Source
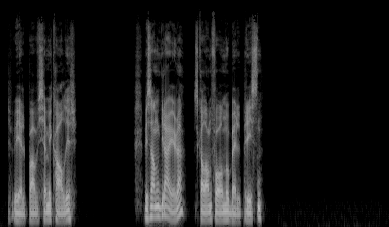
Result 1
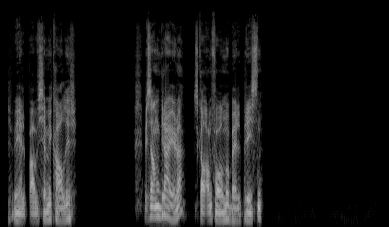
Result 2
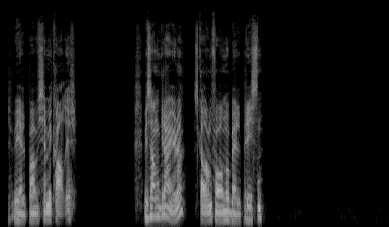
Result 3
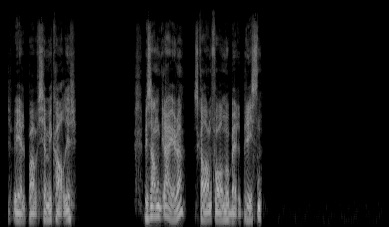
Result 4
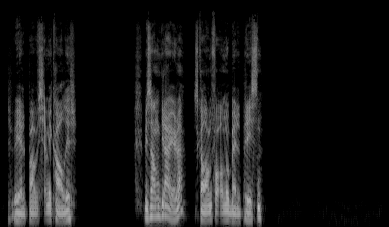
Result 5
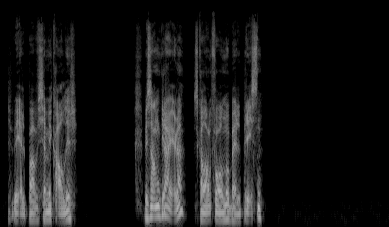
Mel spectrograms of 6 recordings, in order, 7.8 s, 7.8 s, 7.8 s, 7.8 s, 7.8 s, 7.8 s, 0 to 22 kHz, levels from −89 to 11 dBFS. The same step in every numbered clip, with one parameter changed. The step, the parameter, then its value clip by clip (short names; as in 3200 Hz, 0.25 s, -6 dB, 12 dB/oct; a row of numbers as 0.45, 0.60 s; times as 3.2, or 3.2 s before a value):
tape flanging out of phase, nulls at: 0.85, 0.39, 2, 0.57, 1.3 Hz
